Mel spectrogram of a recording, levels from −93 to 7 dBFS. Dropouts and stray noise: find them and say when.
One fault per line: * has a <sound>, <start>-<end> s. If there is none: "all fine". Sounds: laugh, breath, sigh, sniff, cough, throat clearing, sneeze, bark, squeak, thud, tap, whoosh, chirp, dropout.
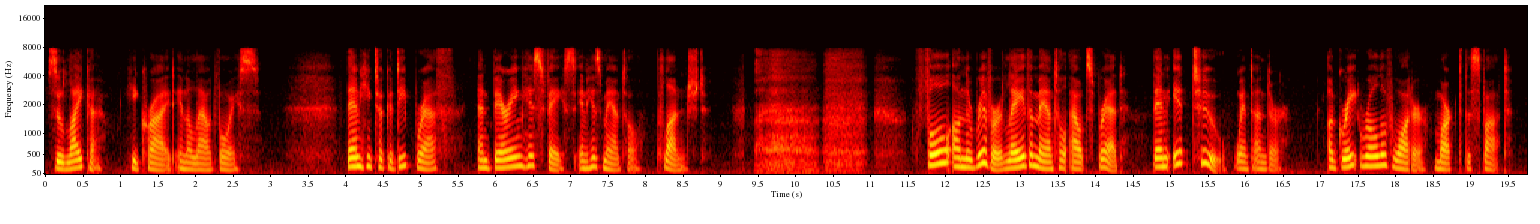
* has a breath, 9.5-11.0 s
